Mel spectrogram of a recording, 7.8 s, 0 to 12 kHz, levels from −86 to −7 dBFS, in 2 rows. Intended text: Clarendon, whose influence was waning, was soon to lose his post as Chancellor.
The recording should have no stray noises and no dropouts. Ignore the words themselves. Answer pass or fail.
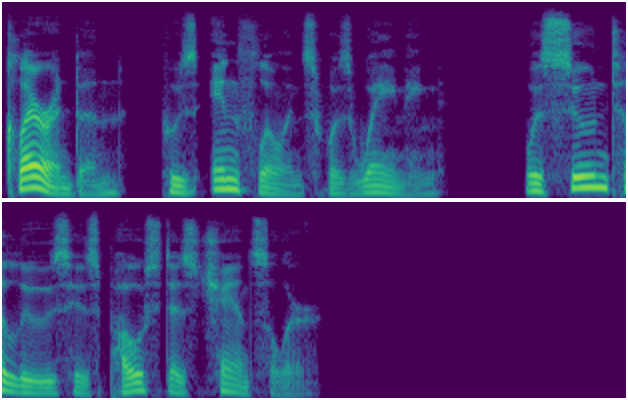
pass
